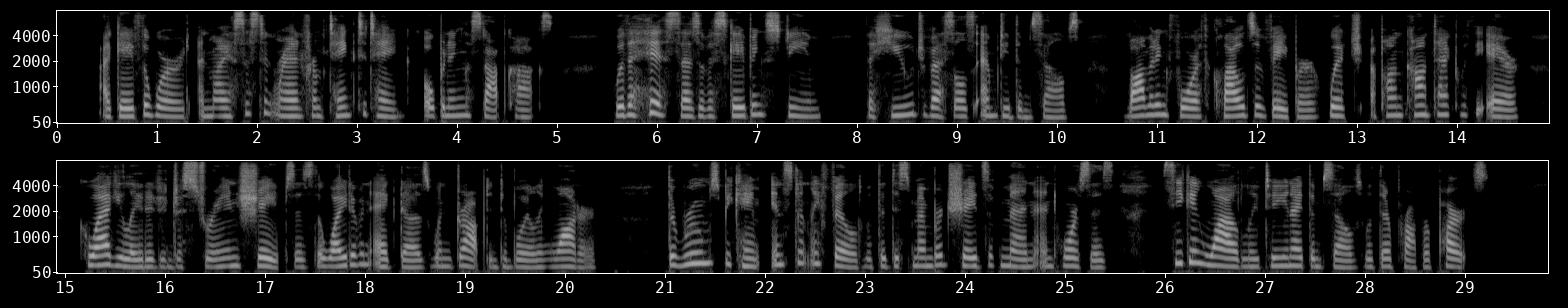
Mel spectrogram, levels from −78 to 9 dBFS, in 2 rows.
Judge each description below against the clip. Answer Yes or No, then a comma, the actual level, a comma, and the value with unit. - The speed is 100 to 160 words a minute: Yes, average, 150 wpm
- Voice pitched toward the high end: Yes, high, 215 Hz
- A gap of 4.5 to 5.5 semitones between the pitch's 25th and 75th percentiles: No, average, 3.0 semitones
